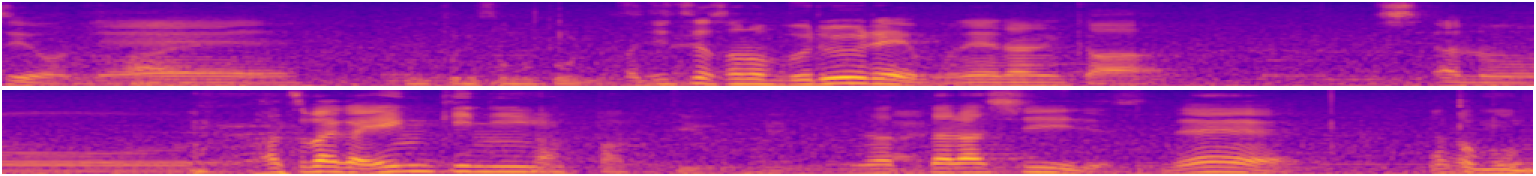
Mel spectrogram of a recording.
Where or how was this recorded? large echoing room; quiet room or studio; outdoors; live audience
outdoors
